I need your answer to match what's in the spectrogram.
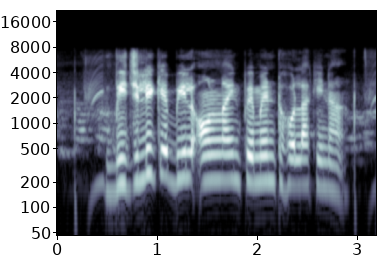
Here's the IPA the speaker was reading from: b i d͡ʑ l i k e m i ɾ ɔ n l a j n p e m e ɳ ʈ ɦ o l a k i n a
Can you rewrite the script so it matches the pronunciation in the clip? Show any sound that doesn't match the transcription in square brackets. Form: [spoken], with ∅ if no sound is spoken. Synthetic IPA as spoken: b i d͡ʑ l i k e [b] i [l] ɔ n l a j n p e m e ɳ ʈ ɦ o l a k i n a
